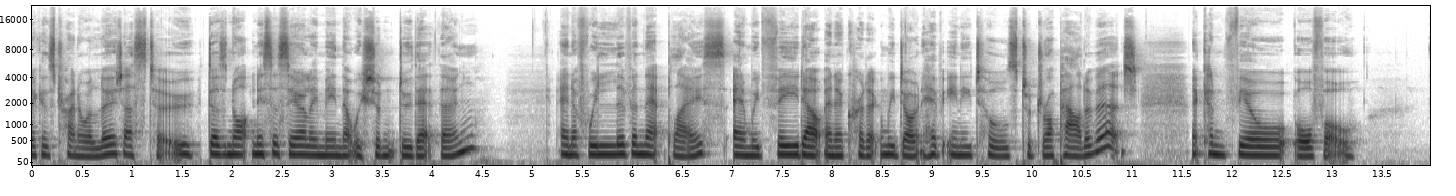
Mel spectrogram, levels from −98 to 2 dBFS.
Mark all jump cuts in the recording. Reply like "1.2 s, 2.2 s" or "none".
1.7 s, 7.3 s, 8.5 s, 11.6 s, 12.6 s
